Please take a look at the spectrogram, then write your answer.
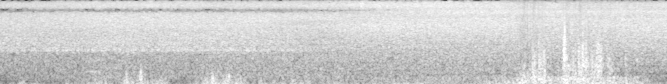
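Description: Strong wind gusts blowing steadily through a suburban garden, a broad continuous roar with swelling surges and rustling leaves from acacia and maple trees, loudest near the end.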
